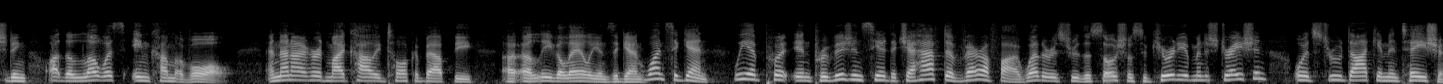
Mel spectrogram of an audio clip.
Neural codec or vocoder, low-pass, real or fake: codec, 16 kHz, 0.5 kbps, X-Codec, HuBERT features, trained on LibriSpeech; 7.2 kHz; fake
